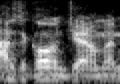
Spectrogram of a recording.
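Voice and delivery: clumsily dropped low and quiet voice. Try an impersonation nobody has ever done for the waiting group, bad Boss Man impression. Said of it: "this is my early boss man impression".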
